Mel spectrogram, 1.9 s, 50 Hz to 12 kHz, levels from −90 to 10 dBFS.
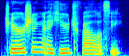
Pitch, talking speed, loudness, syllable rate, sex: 235 Hz, 125 wpm, -14 LUFS, 4.5 syllables/s, female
